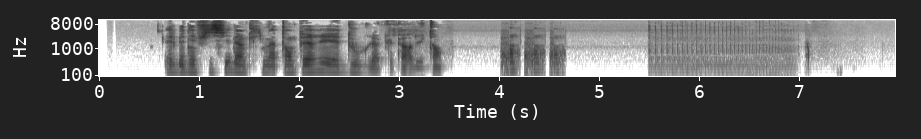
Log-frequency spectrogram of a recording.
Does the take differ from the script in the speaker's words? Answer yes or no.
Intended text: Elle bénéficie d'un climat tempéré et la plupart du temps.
yes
